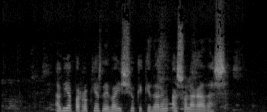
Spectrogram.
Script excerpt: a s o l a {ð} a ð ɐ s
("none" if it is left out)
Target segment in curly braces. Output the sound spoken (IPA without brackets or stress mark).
ɣ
